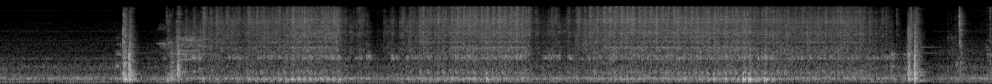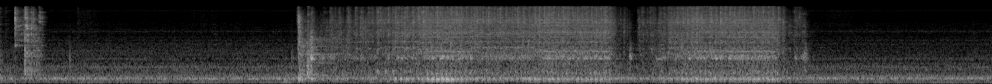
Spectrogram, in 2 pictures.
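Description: Industrial lockstitch sewing machine stitching a seam through cotton fabric in two runs, about seven seconds and then about five seconds long, with a pause between them. Sharp clicks come where the stitching starts and stops.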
